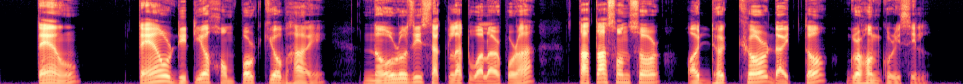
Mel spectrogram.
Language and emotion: Assamese, neutral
